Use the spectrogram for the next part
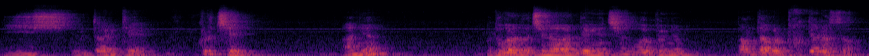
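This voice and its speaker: A middle-aged male pastor preaches in a church, his pitch rising and falling with lively swings as he acts out short quoted lines. He stands some way from the mic, so his voice comes through with heavy room echo. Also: moderate pace, pauses often, distant mic, slight background noise. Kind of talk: sermon. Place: church sanctuary.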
